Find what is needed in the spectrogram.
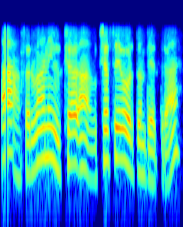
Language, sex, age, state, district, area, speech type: Sanskrit, male, 18-30, Karnataka, Chikkamagaluru, rural, conversation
